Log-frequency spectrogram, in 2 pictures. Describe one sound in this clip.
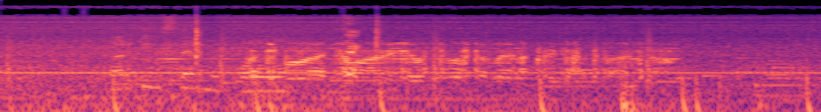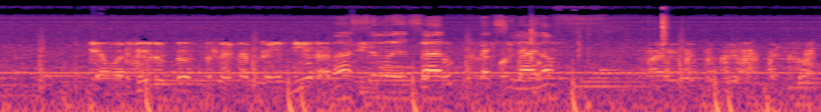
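A man answers calmly through a headset microphone.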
